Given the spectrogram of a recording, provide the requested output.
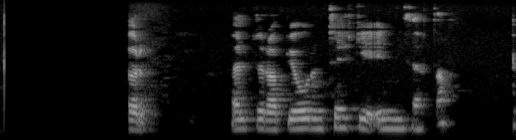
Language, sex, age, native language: Icelandic, male, 14, Icelandic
